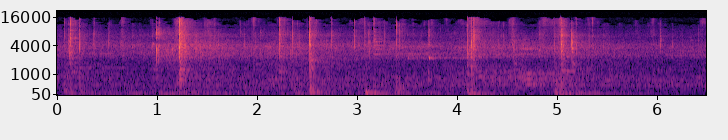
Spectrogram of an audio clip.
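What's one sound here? A shuttlecock is struck sharply back and forth with rackets.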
